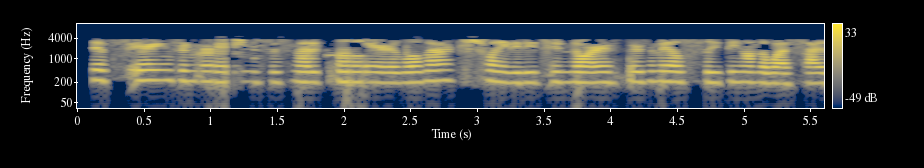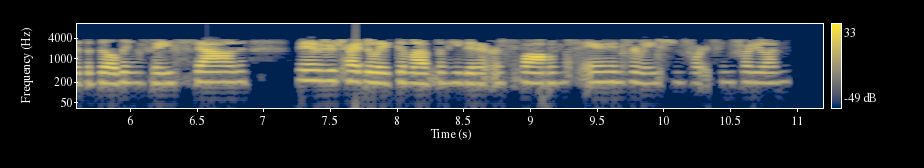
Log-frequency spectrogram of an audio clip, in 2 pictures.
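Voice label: Incident Tactical, scanner audio recording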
